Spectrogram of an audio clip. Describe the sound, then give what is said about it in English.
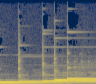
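A chime sounds four struck notes that step upward in pitch. Each bright strike rings on and overlaps the last, over a tone that is already sounding. “In fact, we have a chime right here.”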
